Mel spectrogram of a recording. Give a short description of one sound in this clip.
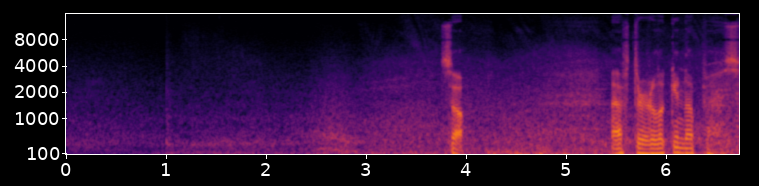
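A rushing whoosh of air swells as something flies fast through the air.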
